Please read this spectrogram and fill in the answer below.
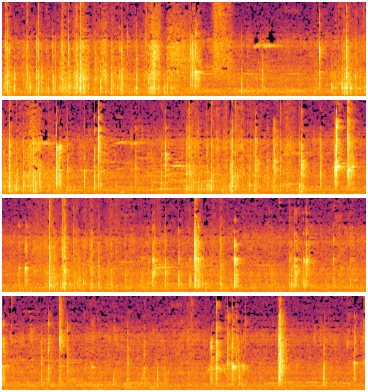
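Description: Plastic packet crinkling as it is handled for the first several seconds, then scattered light clicks and taps of slate pencil sticks being set down and knocked against each other on a marble floor.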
